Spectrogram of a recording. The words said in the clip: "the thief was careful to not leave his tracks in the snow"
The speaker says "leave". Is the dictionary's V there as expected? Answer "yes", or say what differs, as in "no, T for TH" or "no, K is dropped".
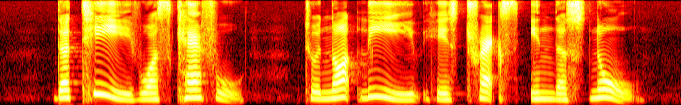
yes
